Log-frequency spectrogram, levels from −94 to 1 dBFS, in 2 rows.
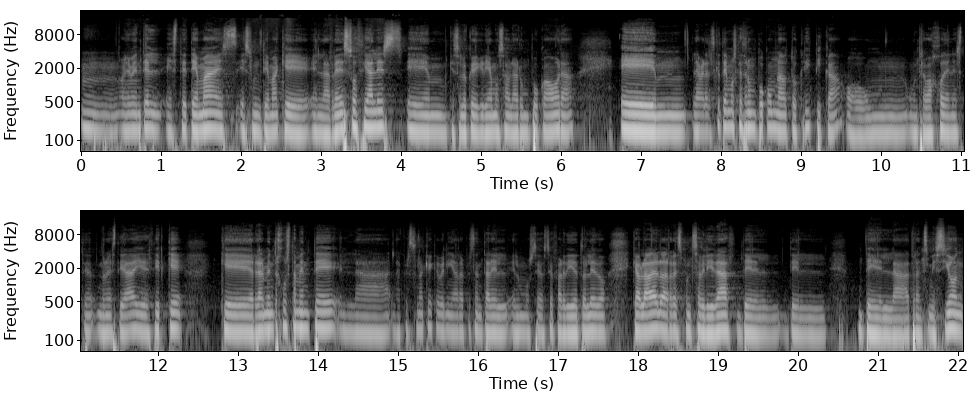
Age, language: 20-39, Spanish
